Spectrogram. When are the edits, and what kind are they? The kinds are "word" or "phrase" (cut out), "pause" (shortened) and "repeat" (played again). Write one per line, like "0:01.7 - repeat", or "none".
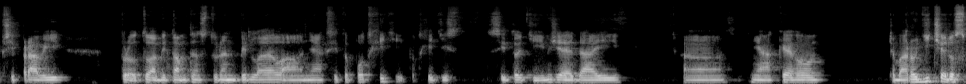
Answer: none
